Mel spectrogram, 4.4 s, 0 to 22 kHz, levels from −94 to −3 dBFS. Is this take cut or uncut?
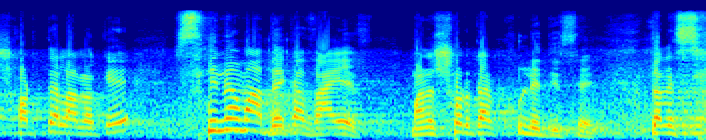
uncut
